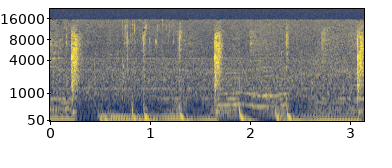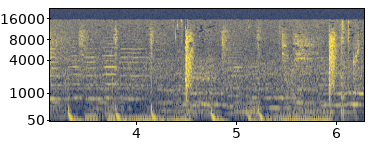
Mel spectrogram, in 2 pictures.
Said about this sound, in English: Hydrate, you bastard! Hydrate! Okay, I will drink water in the face hole.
